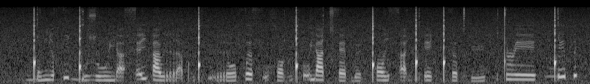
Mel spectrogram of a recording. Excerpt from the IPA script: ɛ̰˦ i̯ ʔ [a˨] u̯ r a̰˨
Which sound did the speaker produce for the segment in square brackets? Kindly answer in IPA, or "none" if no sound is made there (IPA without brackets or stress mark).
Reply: a˨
